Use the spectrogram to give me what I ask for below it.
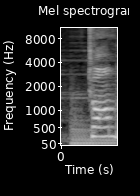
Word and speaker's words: tomb: तो इट्स नॉट टॉम, इट्स टॉम. TOM, B silent है, इट्स टॉम.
